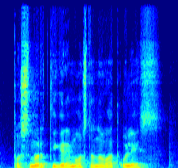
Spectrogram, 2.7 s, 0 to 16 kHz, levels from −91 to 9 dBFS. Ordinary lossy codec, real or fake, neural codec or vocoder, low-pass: Opus, 24 kbps; real; none; 14.4 kHz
